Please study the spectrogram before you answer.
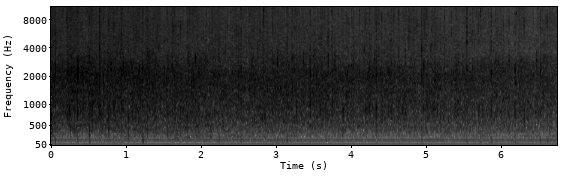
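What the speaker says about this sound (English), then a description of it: "Give them a big round of applause," Sustained audience applause at an innovation labs demo day, a steady dense wash of many hands clapping that holds evenly for several seconds and eases slightly toward the end.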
